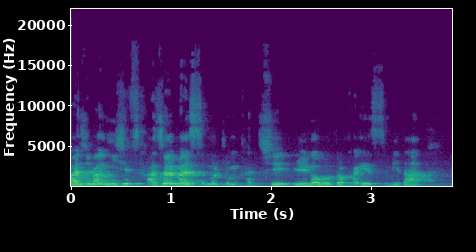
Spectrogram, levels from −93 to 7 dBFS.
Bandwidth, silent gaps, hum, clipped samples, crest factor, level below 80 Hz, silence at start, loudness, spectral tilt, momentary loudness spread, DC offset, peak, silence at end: 13.5 kHz; none; none; under 0.1%; 20 dB; -64 dBFS; 0 s; -23 LUFS; -6 dB/octave; 12 LU; under 0.1%; -4 dBFS; 0.2 s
